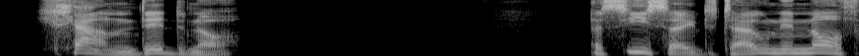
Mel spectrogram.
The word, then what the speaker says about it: Llandudno: This is a picturesque little village in West Wales, where the stress falls on The ll is that familiar soft breathy sound, and ch is like the ch in the Scottish loch.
